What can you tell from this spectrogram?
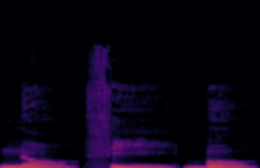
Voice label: "nothibo", concat syllables; Affixing experiment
